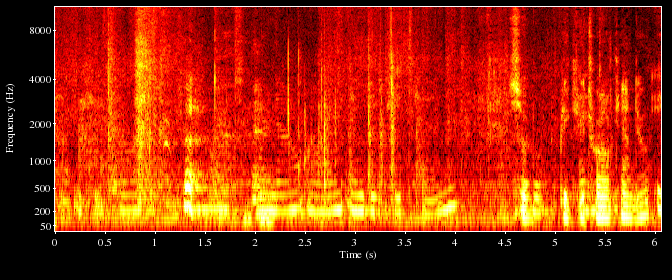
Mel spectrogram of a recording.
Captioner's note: laughter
